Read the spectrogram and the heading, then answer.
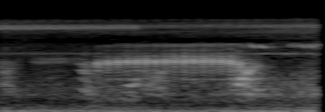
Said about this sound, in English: And then Eva did just exactly what either you or I would have done if we had heard a great green toad talking to us.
